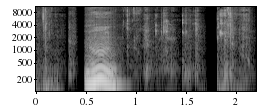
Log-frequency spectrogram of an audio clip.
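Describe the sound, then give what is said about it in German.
Someone munches crisp sour cream and onion snacks. A short hummed vocal sound comes first, then a run of faint, crackly crunches and chewing clicks. “Oh, die schmecken frisch. Es hat nicht dieses Muffige. Das ist wie Pringles, Sour Cream and Onion, aber die Zwiebel ist ehrlich.”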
